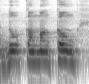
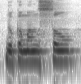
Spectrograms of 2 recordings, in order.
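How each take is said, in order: First: The consonant before the last syllable is a k. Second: The consonant before the last syllable is an s. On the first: The speaker calls it wrong. "ngôi thứ nhất số nhiều chúng ta phát âm là nu comong cong, c đi với o là cờ" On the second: The speaker calls it right. "Ccd là một ký tự dùng để phát âm là sờ"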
